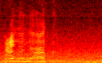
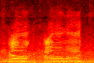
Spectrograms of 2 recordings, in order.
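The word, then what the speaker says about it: Kalaloch: We are on, I think it's pronounced Callalak, or Callalak Beach.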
